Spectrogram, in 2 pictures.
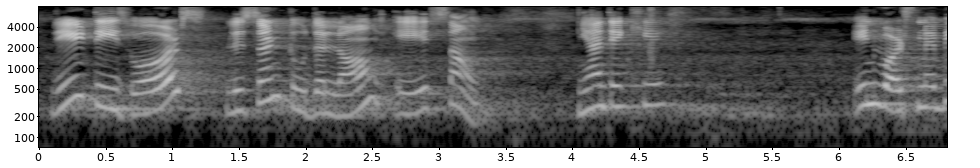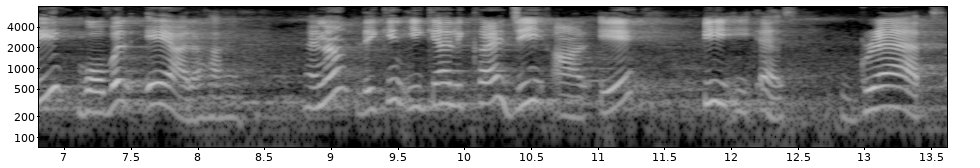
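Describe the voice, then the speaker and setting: A woman's voice: sits high, in a large hall, slight background noise. A woman with an Indian accent teaching a kindergarten phonics lesson, patiently spelling out letters and quizzing her pupils. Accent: Indian English.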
